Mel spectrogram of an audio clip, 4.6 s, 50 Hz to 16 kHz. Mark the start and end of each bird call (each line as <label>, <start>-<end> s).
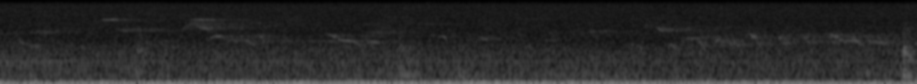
American Robin (Turdus migratorius), 0.0-4.6 s
Song Sparrow (Melospiza melodia), 0.3-2.2 s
